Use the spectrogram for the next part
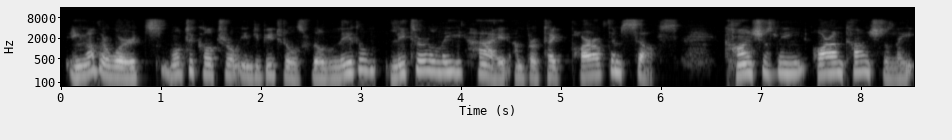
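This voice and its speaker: A man reads a prepared presentation in a measured, earnest voice that slips on a word now and then. His voice is gravelly and a little husky. The recording is muffled and lo-fi. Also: a little high, darkish tone. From Ecuador. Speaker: counseling student. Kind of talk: read presentation narration.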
